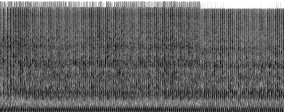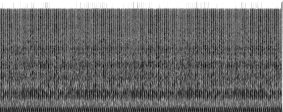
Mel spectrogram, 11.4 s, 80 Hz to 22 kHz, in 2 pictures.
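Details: Jeep Cherokee XJ 2.5 turbodiesel with a rebuilt GT2052 turbo just installed, run to check for leaks before reassembly: steady diesel idle clatter with an even beat and no puffing or ticking. No leaks found. The previous turbo's seals failed after its oil drain hose collapsed.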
